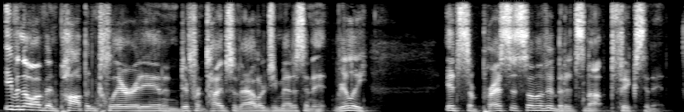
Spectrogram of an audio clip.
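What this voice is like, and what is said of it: Congested, slightly odd head-cold voice. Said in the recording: “coughing and wheezing with my wheezing friend ... my voice sounds a little bit weird ... my sinuses have been jacked up all week. I feel like I got this head cold that I can't shake.”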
